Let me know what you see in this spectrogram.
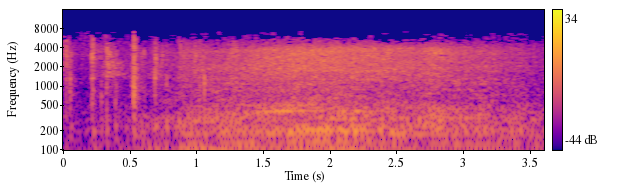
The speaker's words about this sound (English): Hey, look out. Here comes a car. Run.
